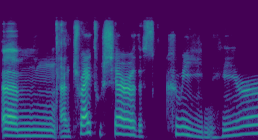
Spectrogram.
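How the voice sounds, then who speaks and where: In a strong French accent, a woman with a fairly low pitch speaks with lively intonation. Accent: heavy French. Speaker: political science professor, author. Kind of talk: book presentation. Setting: video call.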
